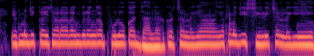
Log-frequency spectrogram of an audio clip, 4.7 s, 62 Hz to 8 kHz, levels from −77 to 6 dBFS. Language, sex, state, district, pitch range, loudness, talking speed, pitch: Hindi, male, Uttarakhand, Uttarkashi, 170-190 Hz, -20 LUFS, 240 wpm, 185 Hz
